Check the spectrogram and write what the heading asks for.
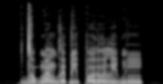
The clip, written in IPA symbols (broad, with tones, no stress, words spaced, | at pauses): dɔ˧ bã˦ ɡʷɛ˧ɓi˧ pɔ˦ɾo˦˨ li˧bĩ˨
